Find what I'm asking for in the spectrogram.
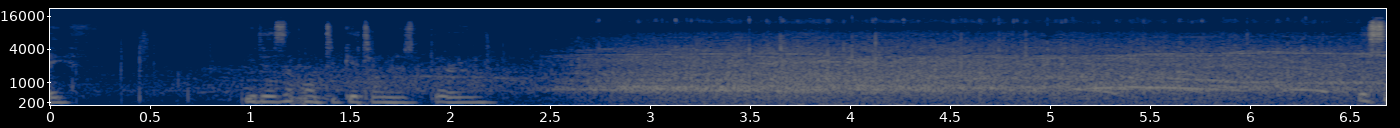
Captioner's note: crowd cheering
